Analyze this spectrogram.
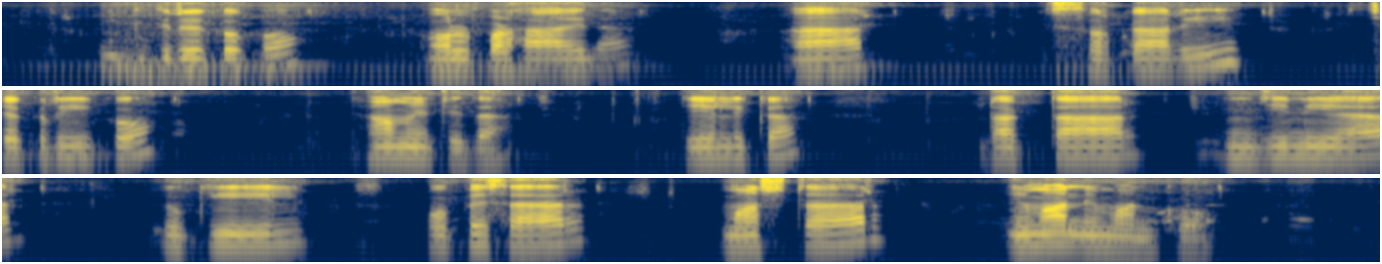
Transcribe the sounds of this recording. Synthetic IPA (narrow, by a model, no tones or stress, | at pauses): ɡid̪ɾəkɔkɔ | ɔlpaɽaɛd̪aː | ɾ | sɔɾkaɾi | t͡ʃəkɾikɔ | d͡ʒʱameʈɛd̪a | d͡ʒɛlika | ɖakt̪aɾ | ind͡ʒinijaɾ | ukil | pɔpesaɾ | masʈaɾ | ɛmanɛmankɔ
